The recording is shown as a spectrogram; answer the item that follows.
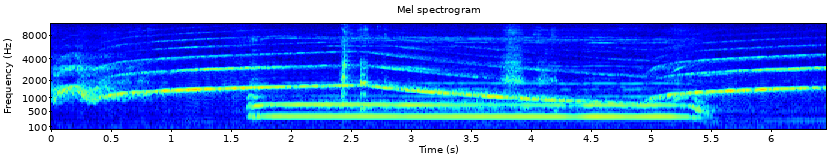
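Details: Domestic dog howling along with a passing siren: long sustained wavering tones that rise and fall, with the siren's steady and sweeping wail dominating alongside.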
